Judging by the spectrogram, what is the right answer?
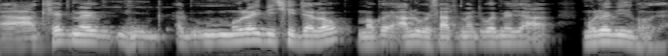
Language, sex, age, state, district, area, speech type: Maithili, male, 60+, Bihar, Samastipur, rural, spontaneous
